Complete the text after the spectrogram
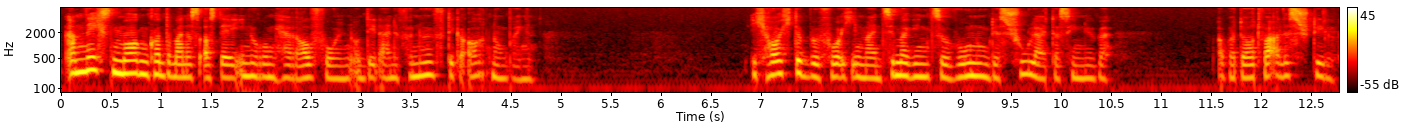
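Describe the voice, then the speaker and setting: An actress playing a lonely village schoolteacher, narrating in the first person in a 1960s radio play, earnest and introspective. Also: female voice, on the low side, fairly even intonation, normal speed, dark tone, slightly rough. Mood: reflective. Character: lonely, brooding village schoolteacher recounting her night. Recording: 1960s mono radio recording.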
